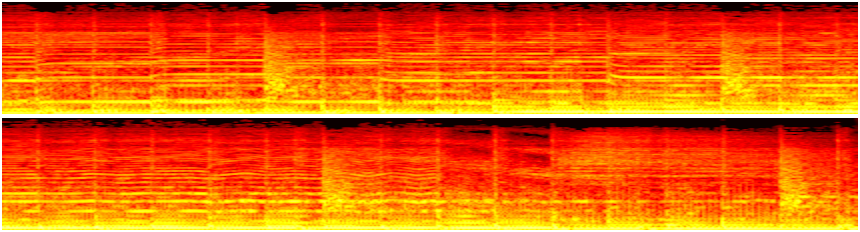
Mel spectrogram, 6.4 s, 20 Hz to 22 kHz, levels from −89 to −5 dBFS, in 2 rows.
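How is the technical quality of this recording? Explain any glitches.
The technical quality of the recording holds up, with no glitches to explain.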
